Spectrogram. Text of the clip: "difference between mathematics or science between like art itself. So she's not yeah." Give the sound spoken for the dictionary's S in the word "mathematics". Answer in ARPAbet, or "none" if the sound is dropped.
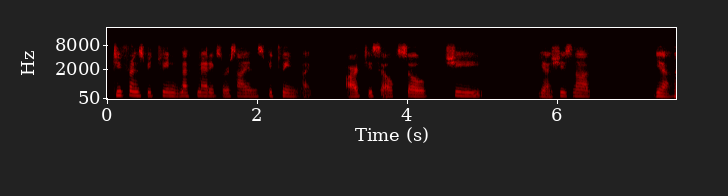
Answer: S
